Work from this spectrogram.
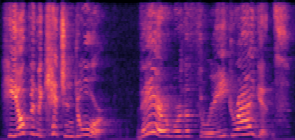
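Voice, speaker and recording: A woman reading a children's story aloud expressively, emphatically pausing to point out words and pictures. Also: high voice, sing-song, fairly bright tone, a little hiss or hum.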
